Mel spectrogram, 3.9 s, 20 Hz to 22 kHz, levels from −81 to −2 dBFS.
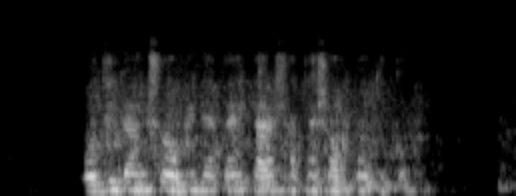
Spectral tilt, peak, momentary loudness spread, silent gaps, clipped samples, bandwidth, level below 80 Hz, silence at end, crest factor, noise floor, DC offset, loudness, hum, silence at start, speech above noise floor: -7 dB/octave; -6 dBFS; 12 LU; none; under 0.1%; 7.6 kHz; -68 dBFS; 0.75 s; 20 dB; -85 dBFS; under 0.1%; -26 LUFS; none; 0.6 s; 59 dB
